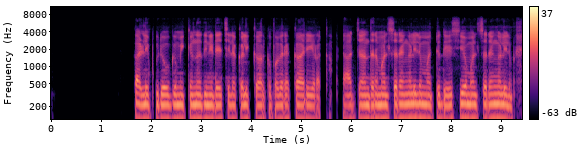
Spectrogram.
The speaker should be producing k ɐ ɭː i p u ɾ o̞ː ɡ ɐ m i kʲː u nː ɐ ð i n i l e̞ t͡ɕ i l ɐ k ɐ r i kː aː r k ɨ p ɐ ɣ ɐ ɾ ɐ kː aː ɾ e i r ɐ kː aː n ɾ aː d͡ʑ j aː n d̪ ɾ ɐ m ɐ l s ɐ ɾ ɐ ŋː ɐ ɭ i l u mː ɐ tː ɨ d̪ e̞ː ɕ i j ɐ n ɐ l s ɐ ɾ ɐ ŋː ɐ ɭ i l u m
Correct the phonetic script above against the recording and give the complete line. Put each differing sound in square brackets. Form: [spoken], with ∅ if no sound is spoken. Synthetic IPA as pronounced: k ɐ ɭː i p u ɾ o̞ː ɡ ɐ m i kʲː u nː ɐ ð i n i [ɽ] e̞ t͡ɕ i l ɐ k ɐ [ɭ] i kː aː r k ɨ p ɐ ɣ ɐ ɾ ɐ kː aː ɾ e i r ɐ kː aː [m] ɾ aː d͡ʑ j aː n d̪ ɾ ɐ m ɐ l s ɐ ɾ ɐ ŋː ɐ ɭ i l u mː ɐ tː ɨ d̪ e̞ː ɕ i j ɐ [m] ɐ l s ɐ ɾ ɐ ŋː ɐ ɭ i l u m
